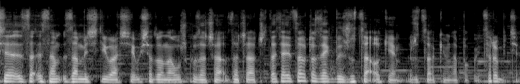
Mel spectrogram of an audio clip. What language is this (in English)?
Polish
